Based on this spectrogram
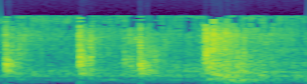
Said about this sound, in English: First, I'll close the door.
